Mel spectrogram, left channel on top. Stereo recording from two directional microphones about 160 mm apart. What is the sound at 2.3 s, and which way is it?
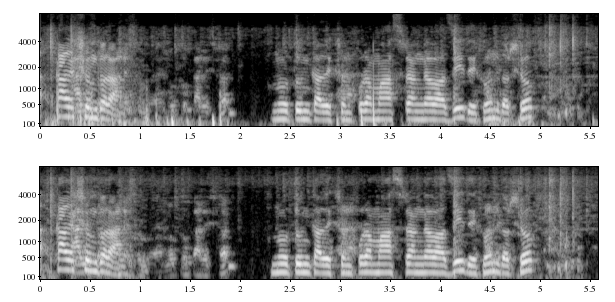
Speech, 10° right (ahead or behind).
